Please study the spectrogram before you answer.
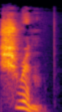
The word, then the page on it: shrimp: British English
